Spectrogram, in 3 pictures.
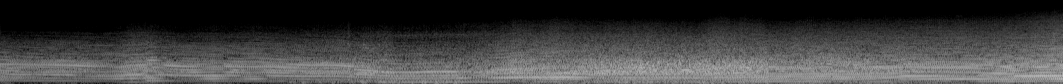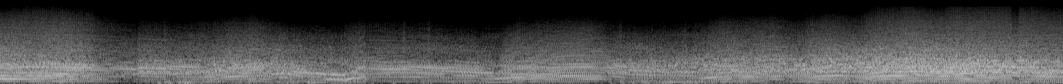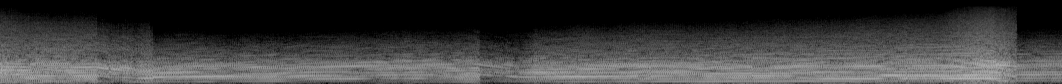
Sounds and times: Car: 0:00.0 - 0:31.8.

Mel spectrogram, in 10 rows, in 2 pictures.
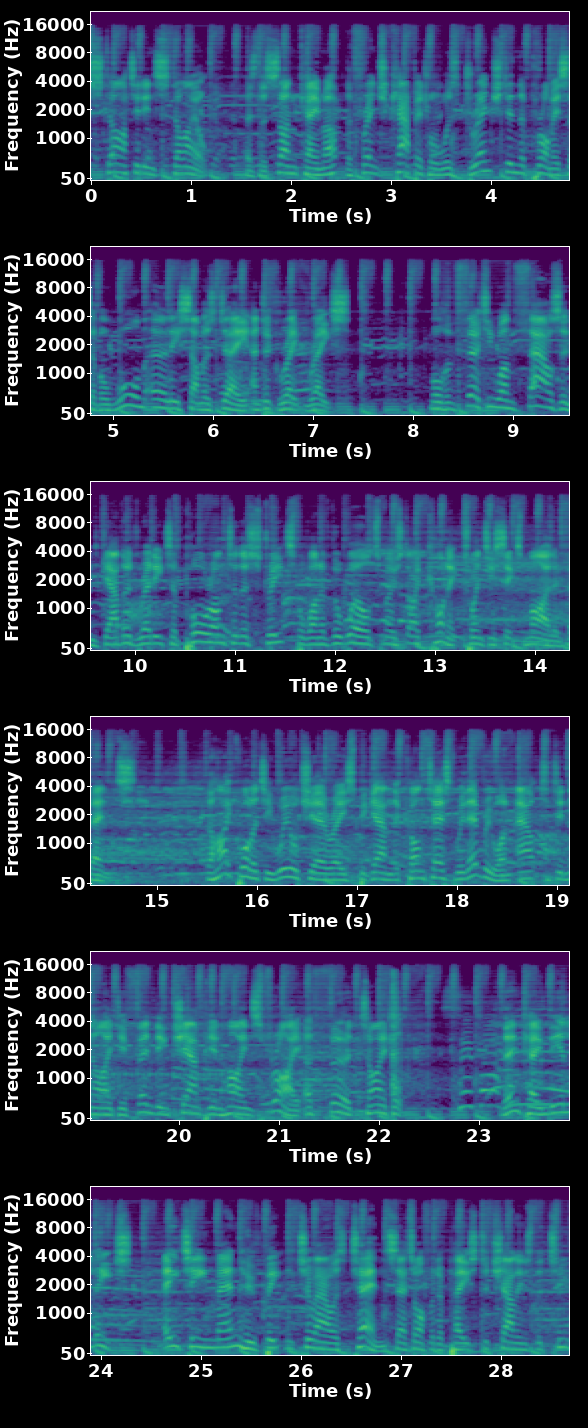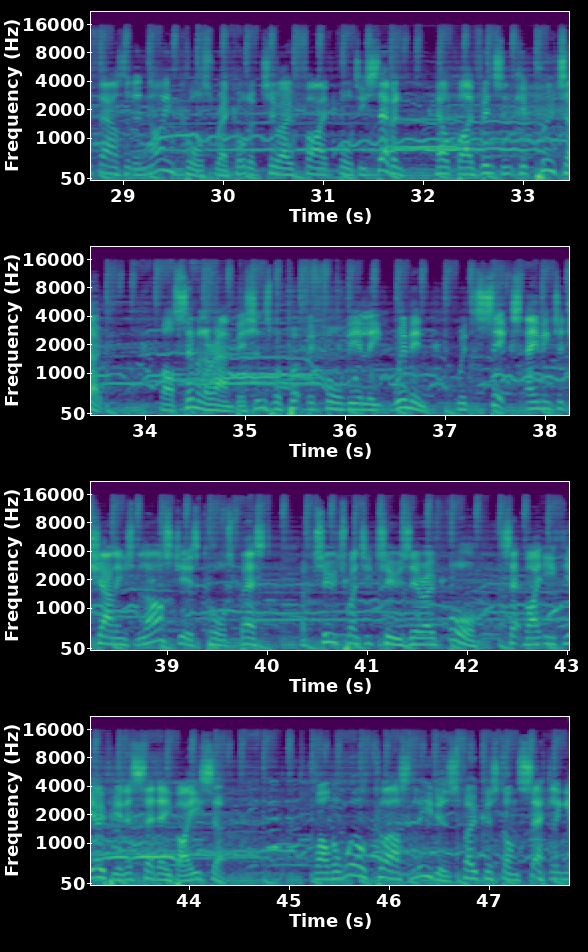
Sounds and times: Speech: 0:00.0 - 0:07.4, 0:08.2 - 0:33.6, 0:34.2 - 0:44.4, 0:45.2 - 0:47.8
Music: 0:00.0 - 0:47.8
Outside, urban or manmade: 0:00.0 - 0:47.8.

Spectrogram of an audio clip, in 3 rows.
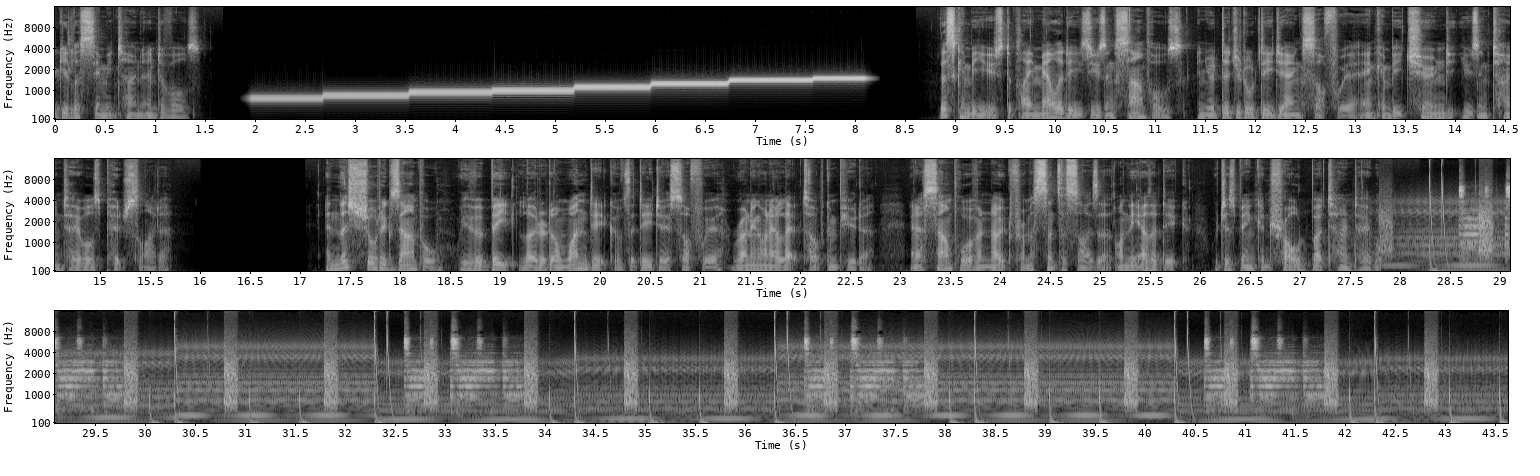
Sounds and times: Speech: 0:00.0 - 0:01.6, 0:08.8 - 0:15.8, 0:17.2 - 0:27.9.

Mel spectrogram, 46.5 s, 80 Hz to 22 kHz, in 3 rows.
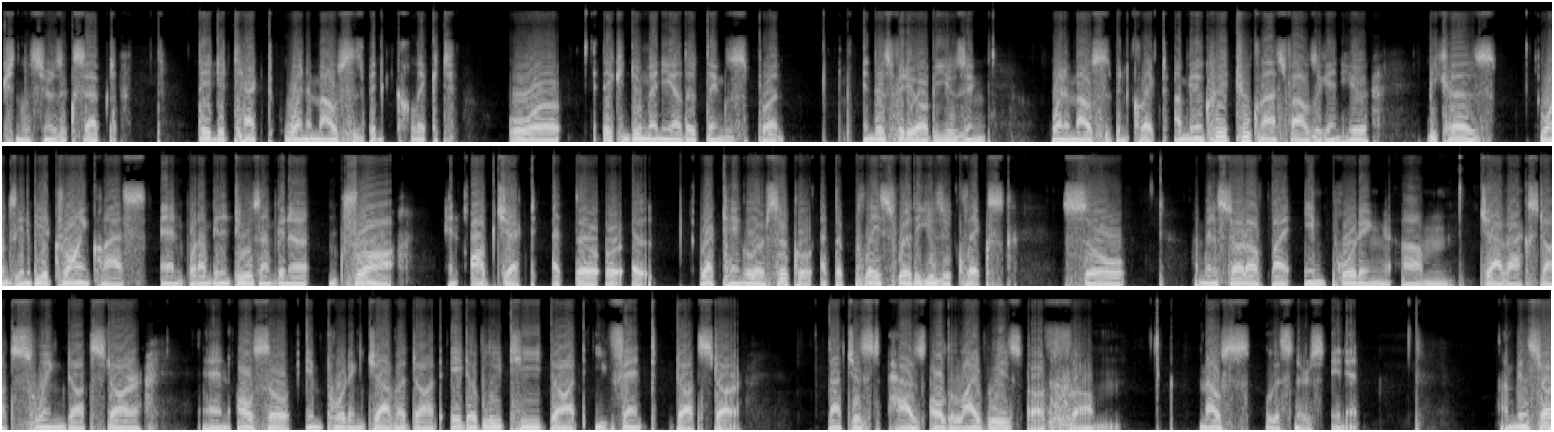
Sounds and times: Speech: 0:00.0 - 0:01.4, 0:02.0 - 0:38.5, 0:39.2 - 0:45.3, 0:46.0 - 0:46.4.

